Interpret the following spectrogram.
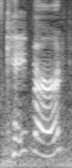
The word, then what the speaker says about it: Cape Verde: So, yeah, those are the two ways you could say it. You can say it in English, which is K bird, or you could say it in creu/portuguese, the Portuguese way.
